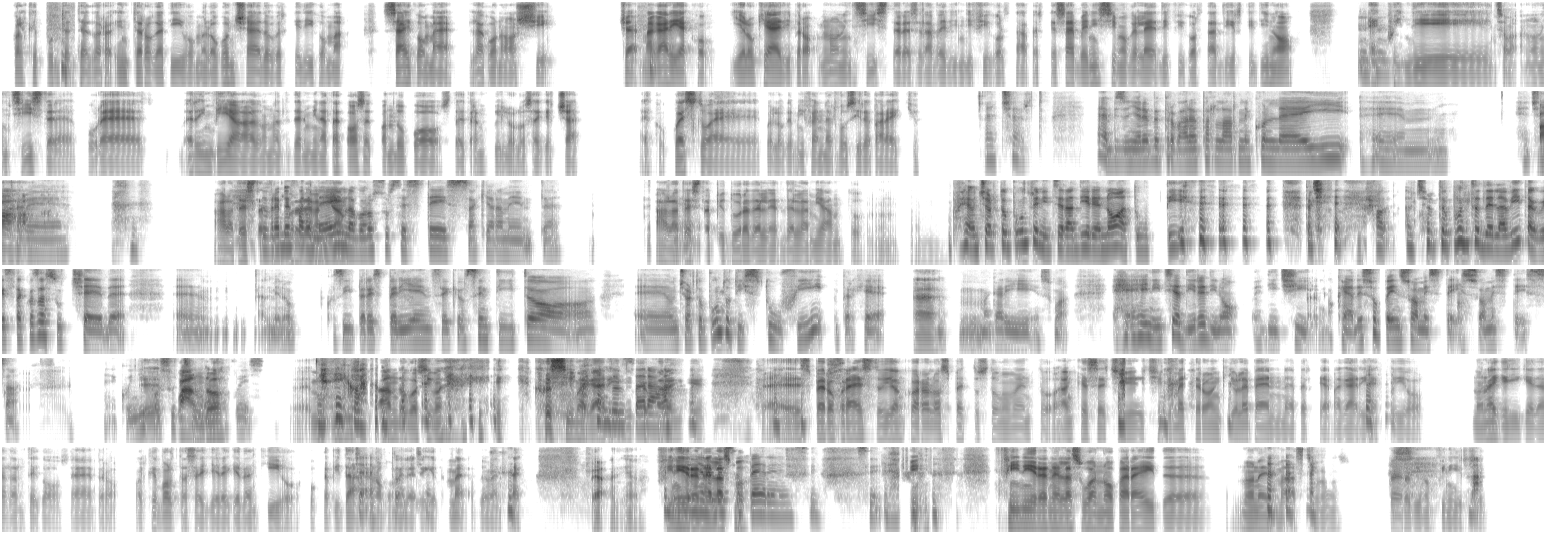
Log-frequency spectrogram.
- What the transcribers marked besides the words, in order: chuckle; "Cioè" said as "ceh"; chuckle; other background noise; chuckle; tapping; laughing while speaking: "poi"; unintelligible speech; chuckle; laugh; laughing while speaking: "perché"; laughing while speaking: "magari così"; chuckle; laughing while speaking: "E quando? Quando sarà?"; laugh; chuckle; chuckle; chuckle; chuckle; chuckle; in English: "no parade"; giggle
- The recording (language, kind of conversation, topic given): Italian, podcast, Come gestisci il senso di colpa dopo aver detto no?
